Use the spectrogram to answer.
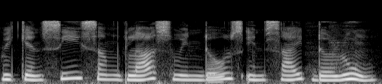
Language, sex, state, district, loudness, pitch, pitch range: English, female, Assam, Kamrup Metropolitan, -13 LUFS, 215 Hz, 205-240 Hz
